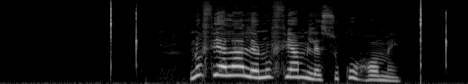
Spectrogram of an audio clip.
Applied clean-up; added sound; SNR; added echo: none; none; none; none.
